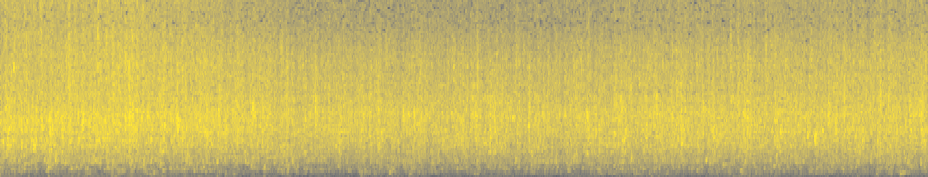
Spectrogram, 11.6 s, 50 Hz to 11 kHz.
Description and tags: Water flowing into a drain 2
Recorder water going into a drain from a small fish pond. Can be useful also as a stream sound or small waterfall. (Check out my music on streaming services too - search for Tomasz Kucza.)
babbling, brook, creek, drain, flow, flowing, liquid, river, splash, stream, water, waterfall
